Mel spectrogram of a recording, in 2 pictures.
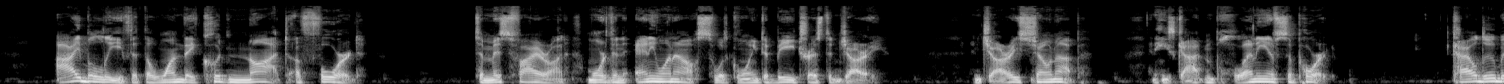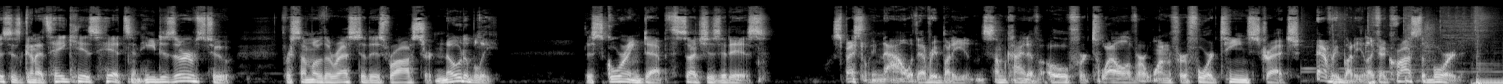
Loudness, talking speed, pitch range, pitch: -12 LUFS, 160 wpm, 95-125 Hz, 105 Hz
